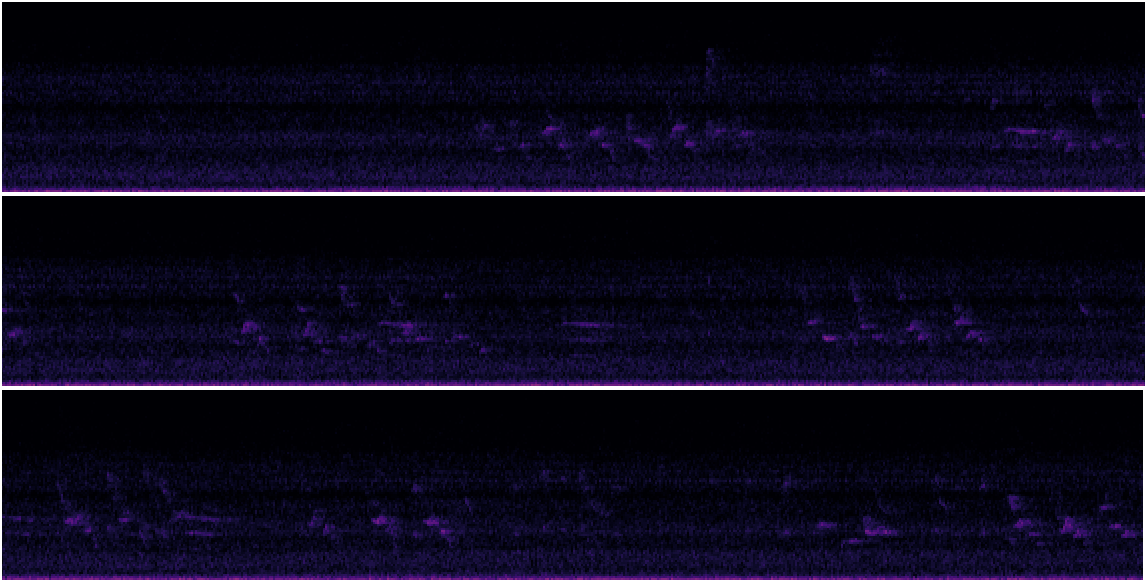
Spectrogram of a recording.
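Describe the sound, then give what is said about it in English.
Carolina wren, most likely a male, singing quietly while practicing its song: faint, repeated chirpy phrases recur throughout, set against a steady low rumble and hiss. “This is a lot quieter than a Carolina wren usually is. They can really project. This means this bird's practicing. Most likely a male.”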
